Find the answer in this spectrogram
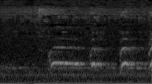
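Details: Zebra dove of the Bangkok type, a long song from a bird singing actively, meant as a tutor recording for other doves. Clear, soft, tonal coo notes come in quick repeated phrases, each note held briefly with a slight lilt.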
